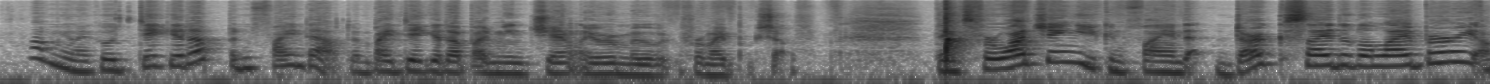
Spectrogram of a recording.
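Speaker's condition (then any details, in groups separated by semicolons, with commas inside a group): No condition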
